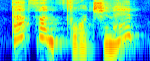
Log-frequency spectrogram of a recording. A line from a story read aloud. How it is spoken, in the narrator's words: said Sweet Toothia in a very kind voice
